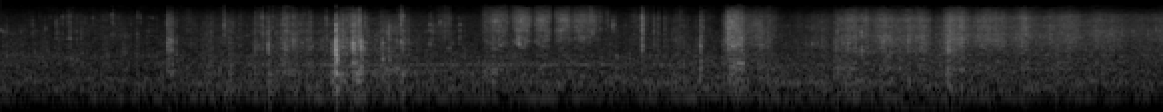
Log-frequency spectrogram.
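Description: Chewing crispy fried chicken close to the microphone, with rustling and a few sharp crackles of the breading.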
